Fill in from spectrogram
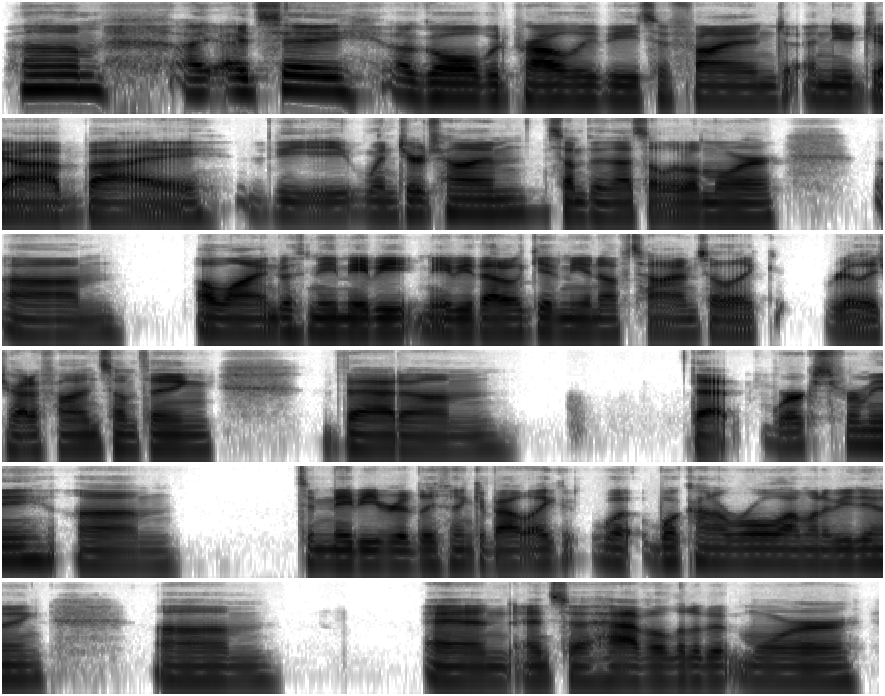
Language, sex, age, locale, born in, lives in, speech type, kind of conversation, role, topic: English, male, 30-34, en-US, United States, United States, conversation, advice, user, How can I tell if quitting my job for more freedom is a realistic option for me?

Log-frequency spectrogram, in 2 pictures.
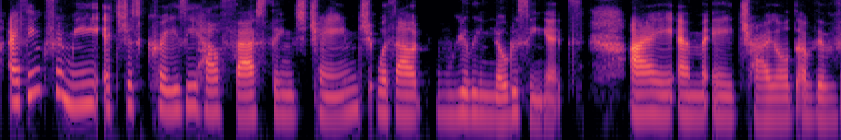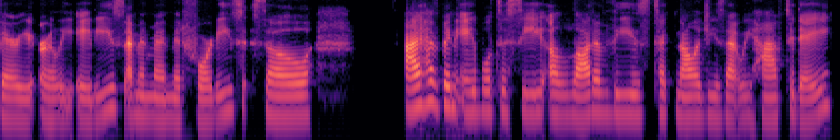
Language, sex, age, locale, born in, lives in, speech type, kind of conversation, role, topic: English, female, 40-44, en-US, United States, United States, conversation, unstructured, none, What surprises you most about how quickly technology changes?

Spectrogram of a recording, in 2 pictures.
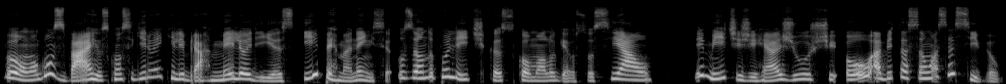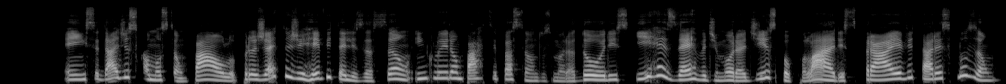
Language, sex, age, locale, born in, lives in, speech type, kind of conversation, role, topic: Portuguese, female, 30-34, pt-BR, Brazil, Portugal, read, expert-assistant, expert, Como melhorar um bairro sem afastar quem já mora lá?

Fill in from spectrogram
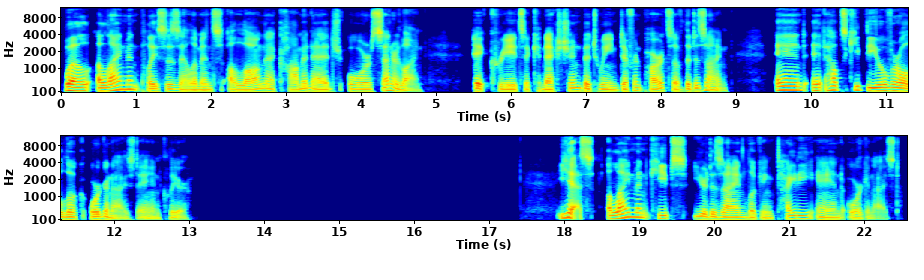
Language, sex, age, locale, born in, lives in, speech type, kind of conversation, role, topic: English, male, 35-39, en-US, United States, United States, read, expert-assistant, expert, What are the principles of graphic design?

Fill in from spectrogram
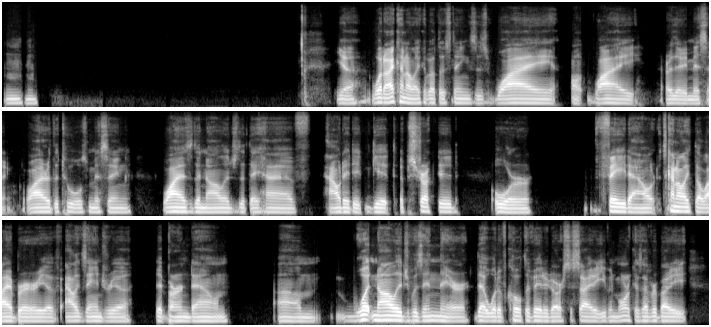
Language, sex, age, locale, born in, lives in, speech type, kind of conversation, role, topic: English, male, 20-24, en-US, United States, United States, conversation, unstructured, none, What is one historical mystery you wish we knew the answer to?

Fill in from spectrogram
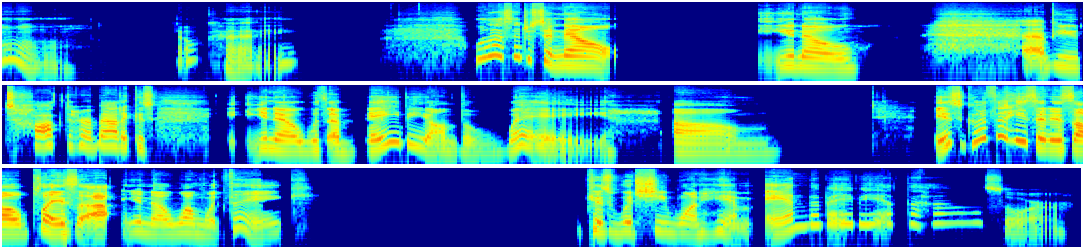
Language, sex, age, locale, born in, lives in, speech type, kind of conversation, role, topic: English, female, 55-59, en-US, United States, United States, conversation, advice, advisor, How can I manage stress at home?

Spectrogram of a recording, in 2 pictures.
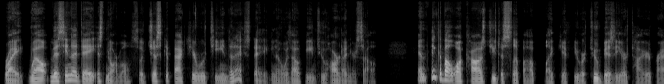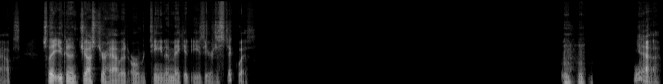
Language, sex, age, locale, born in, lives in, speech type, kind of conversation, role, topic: English, male, 45-49, en-US, United States, United States, read, expert-assistant, expert, How can learning from role models inspire you?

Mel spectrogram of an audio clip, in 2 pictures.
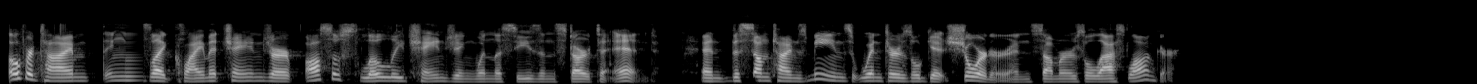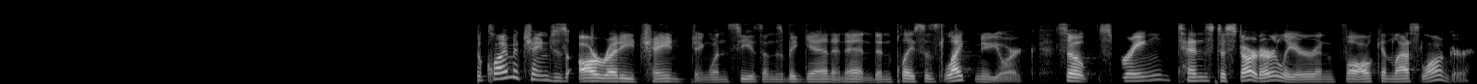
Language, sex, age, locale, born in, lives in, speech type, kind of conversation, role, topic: English, male, 20-24, en-US, United States, United States, read, expert-assistant, expert, What causes seasons to change during the year?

